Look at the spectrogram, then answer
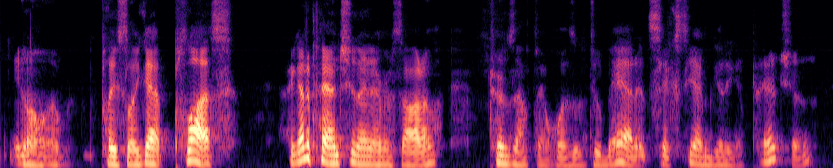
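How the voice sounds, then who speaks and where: A man with an American accent, medium pitch, big swings in loudness, a moderate pace, a somewhat breathy quality and ordinary pitch variation. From Ohio, US Midwest. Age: 70s. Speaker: war veteran. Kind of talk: oral history interview. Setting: veterans hall. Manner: halting, many fillers.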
